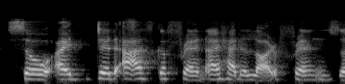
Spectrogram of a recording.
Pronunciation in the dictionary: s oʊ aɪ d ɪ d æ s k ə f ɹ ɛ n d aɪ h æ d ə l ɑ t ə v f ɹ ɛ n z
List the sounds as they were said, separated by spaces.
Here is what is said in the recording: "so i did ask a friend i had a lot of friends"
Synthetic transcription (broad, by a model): s oʊ aɪ d ɪ d æ s k ə f ɹ ɛ n d aɪ h æ d ə l ɑ t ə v f ɹ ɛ n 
